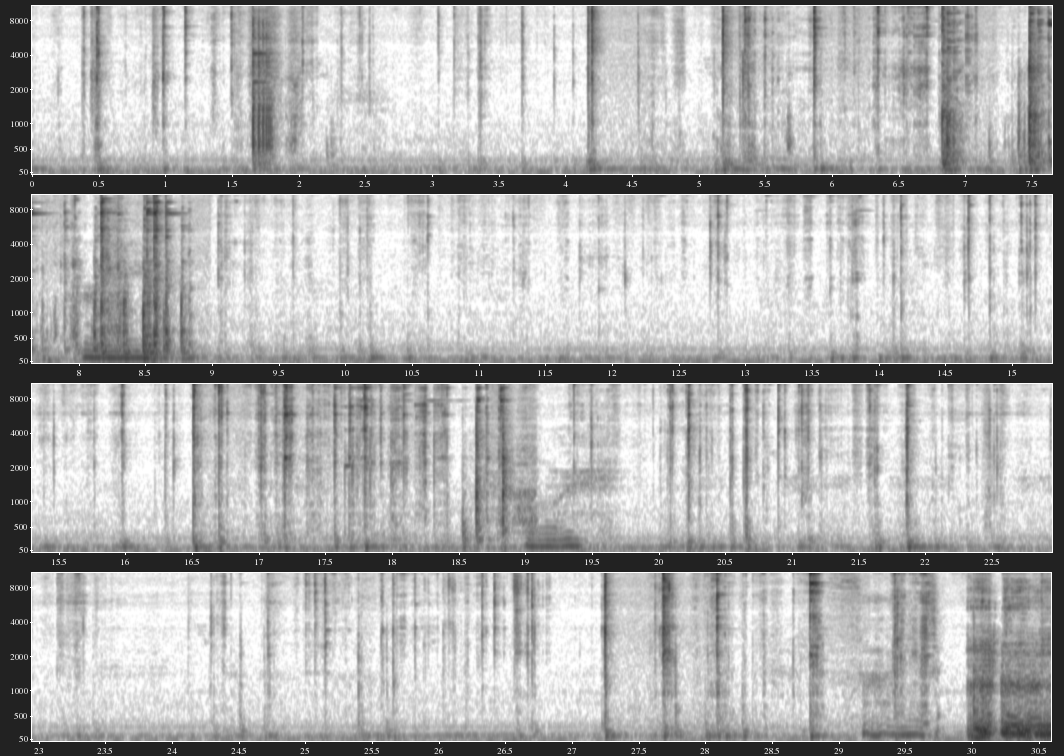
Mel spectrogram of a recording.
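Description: Steel lever-lock parts of an antique Folger Adams detention lock clicking and clinking against each other and the lock case as they are handled. Scattered sharp ticks, with a longer rattle about eight seconds in and another around eighteen seconds.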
